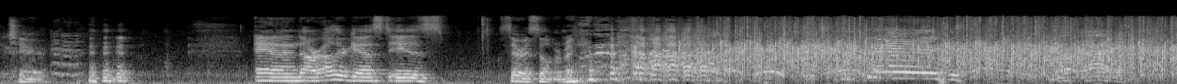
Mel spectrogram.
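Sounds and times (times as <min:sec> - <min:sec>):
speech: 0:00.1 - 0:01.5, 0:02.6 - 0:04.5, 0:05.1 - 0:07.2
laughter: 0:00.2 - 0:01.4, 0:05.8 - 0:11.4
large audience clapping: 0:06.6 - 0:11.7
cheers: 0:07.0 - 0:11.7.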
